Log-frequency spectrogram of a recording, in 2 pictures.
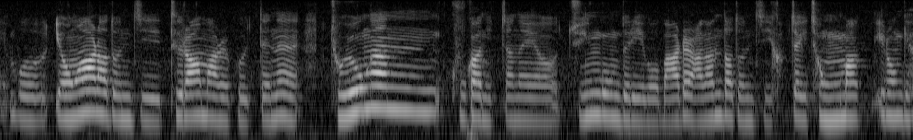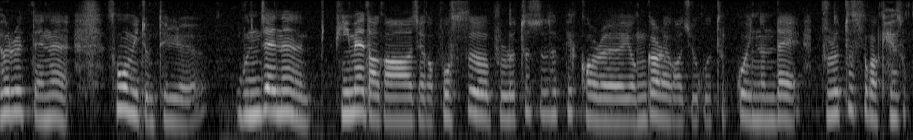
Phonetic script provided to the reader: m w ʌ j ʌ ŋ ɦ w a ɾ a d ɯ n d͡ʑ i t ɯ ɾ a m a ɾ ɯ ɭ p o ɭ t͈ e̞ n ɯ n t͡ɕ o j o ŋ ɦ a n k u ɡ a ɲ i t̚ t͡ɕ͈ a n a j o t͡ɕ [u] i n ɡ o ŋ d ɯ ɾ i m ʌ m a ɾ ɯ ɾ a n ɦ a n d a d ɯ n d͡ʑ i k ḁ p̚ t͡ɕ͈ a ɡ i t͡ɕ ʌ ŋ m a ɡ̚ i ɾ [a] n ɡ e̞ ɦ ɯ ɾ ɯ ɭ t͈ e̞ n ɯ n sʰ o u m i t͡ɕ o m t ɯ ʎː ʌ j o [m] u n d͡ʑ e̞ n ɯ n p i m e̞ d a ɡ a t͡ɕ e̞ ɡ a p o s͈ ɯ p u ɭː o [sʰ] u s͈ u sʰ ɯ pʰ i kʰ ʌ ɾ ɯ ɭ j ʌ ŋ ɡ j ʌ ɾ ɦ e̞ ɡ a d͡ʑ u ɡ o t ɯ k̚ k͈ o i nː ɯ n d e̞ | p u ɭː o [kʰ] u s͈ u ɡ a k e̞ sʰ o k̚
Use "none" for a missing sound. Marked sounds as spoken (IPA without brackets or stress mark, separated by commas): u, ʌ, m, tʰ, tʰ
